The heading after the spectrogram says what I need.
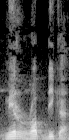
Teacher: Asalnya perkataan min rabbika. Tetapi bila masuk ke dalam huruf ra dia jadi mir rabbika tanpa kita dengungkan.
